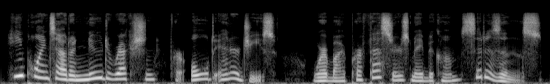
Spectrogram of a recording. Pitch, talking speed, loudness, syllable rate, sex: 225 Hz, 155 wpm, -17 LUFS, 5.3 syllables/s, female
